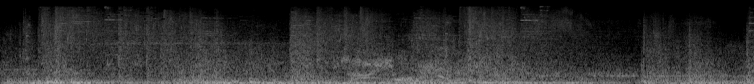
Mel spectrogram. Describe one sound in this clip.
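Game spell effects crackle and burst rapidly.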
